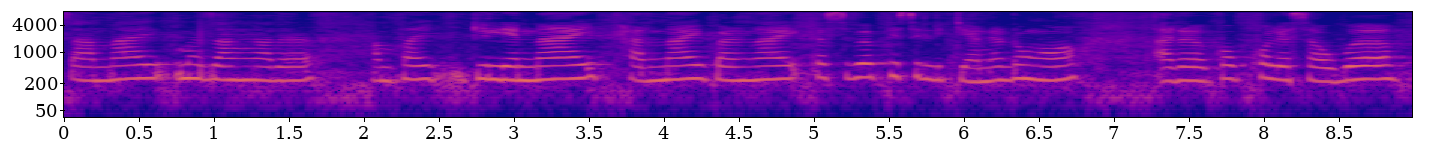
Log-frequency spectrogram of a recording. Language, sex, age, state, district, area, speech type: Bodo, female, 18-30, Assam, Kokrajhar, rural, spontaneous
